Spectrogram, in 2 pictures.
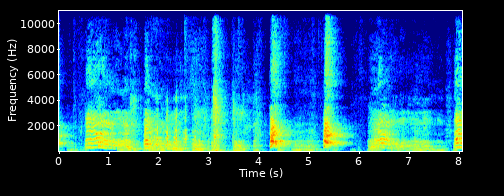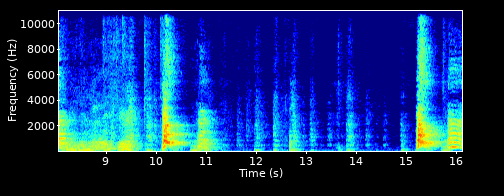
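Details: A dog begs to play with high, wavering harmonic whines, then a run of short barks and grumbling moans. Silence follows near the end, broken by one final sharp bark.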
